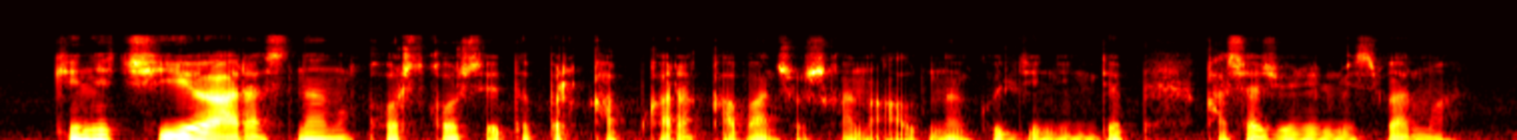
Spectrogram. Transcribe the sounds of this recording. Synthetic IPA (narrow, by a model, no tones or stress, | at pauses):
kʲʰe̞ne̞t̪ʃijeɑɾɑsənɑɴqʰo̞ɾsqʰoɾse̞̰t̪ɪp̚b̥ɪɾqʰɑp̚qʰɑ̰ɾʔɑqʰːɑ̰bɑnʃoʃqɑnɑ̰lˠd̪ənɑ̰kʲʰɵld̪e̞neŋd̪e̞p̚qʰɑʃɑʒɵne̞lme̞sɪbɑɾmɑ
